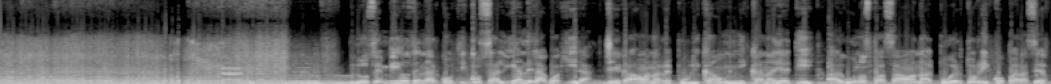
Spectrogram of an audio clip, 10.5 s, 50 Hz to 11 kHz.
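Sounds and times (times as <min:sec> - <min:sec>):
heavy wind buffeting the microphone: 0:00.0 - 0:03.0
go-fast speedboat engine droning on water: 0:00.0 - 0:03.5
speech: 0:03.6 - 0:10.5.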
